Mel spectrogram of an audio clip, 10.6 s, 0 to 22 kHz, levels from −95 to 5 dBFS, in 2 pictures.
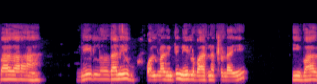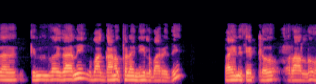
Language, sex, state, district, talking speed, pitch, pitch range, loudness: Telugu, male, Andhra Pradesh, Anantapur, 90 wpm, 155 Hz, 150-165 Hz, -17 LUFS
